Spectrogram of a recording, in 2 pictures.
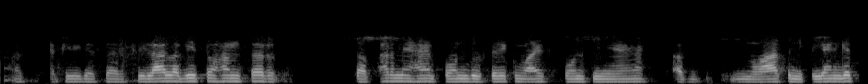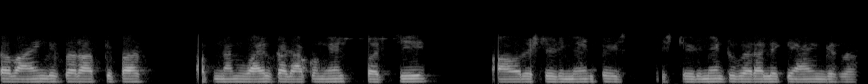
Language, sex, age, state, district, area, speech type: Hindi, male, 18-30, Uttar Pradesh, Mirzapur, rural, conversation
